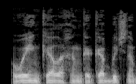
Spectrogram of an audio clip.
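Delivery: ordinary delivery, nothing marked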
